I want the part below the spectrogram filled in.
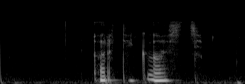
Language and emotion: Russian, sad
